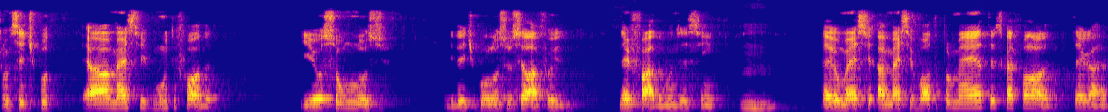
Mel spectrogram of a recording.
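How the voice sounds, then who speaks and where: Long, frequent pauses break up a man's fairly quick speech. His pitch is fairly high, with ordinary pitch variation. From Curitiba, southern Brazil. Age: 20s. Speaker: professional esports player. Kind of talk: casual interview.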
